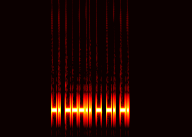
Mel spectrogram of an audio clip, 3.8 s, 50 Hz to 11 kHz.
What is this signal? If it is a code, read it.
Morse code, heard as a keyed tone, about 36 wpm, 700 Hz. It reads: N8TNN
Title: USA Call Signs - 2x Character Spacing - 35wpm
